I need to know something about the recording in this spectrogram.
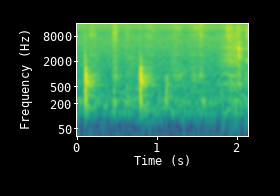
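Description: Faint pencil writing on paper: a few short, separate strokes scattered over a couple of seconds.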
